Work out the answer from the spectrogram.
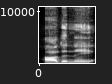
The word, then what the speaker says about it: Adonai: The same expression appears in the LXX translation of Psalm 86:15, where it renders the Hebrew Adonai Al.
